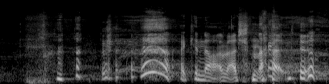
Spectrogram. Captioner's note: laughing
